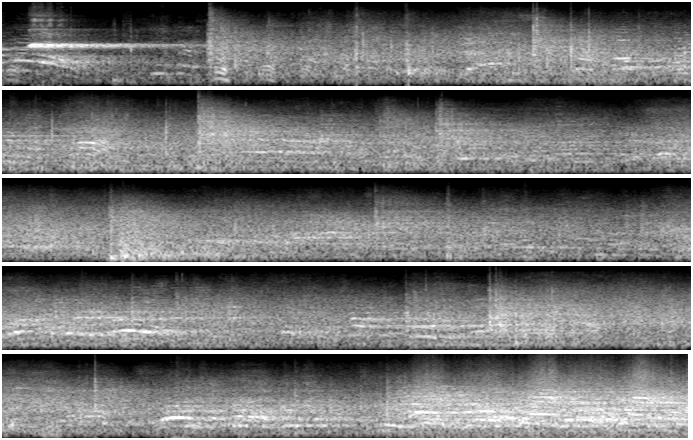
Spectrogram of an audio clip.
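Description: Ice hockey game in an arena: sticks and puck knocking, with thuds and slams against the boards, under spectators' shouting throughout. A short, high, steady whistle blast sounds right at the start, just as the puck is dropped for a faceoff.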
